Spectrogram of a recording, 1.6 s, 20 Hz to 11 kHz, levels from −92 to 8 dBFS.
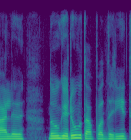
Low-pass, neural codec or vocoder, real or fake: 9.9 kHz; none; real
